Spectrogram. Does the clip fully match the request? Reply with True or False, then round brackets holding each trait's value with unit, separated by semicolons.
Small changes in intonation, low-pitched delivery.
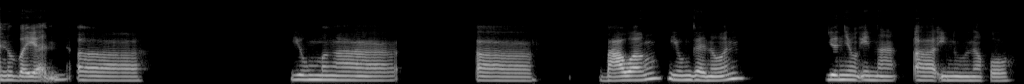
False (2.3 semitones; 195 Hz)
